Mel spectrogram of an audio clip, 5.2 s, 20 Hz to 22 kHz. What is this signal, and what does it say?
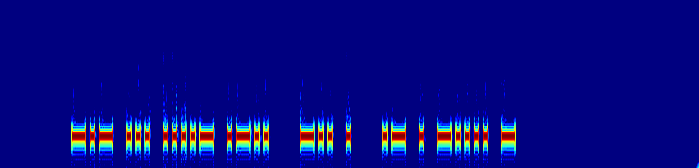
Morse code, heard as a keyed tone, about 36 wpm, 700 Hz. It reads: KS4L DE AE6T
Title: USA Callsign DE Callsign - 4 Characters - 35wpm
